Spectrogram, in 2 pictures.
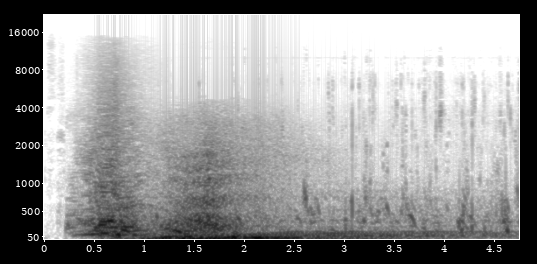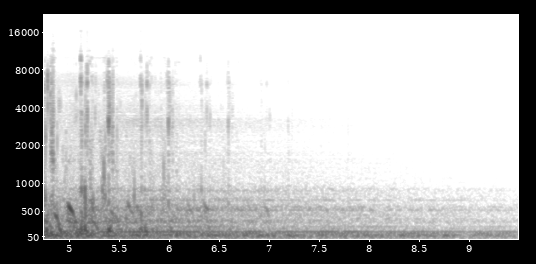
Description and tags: titleflight-bubbling-liquid-splatter
Two wooshes and a bubbling cauldron.
bubble, bubbling, carbonated, liquid, mush, potion, squish, titleflight, wide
